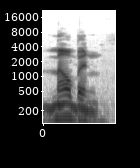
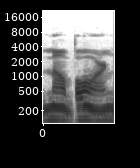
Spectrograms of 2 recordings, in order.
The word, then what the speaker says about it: Melbourne: Australia because it was for sale east of Melbourne, Victoria. If you look on a map, well, here they pronounce it Melbourne. Melbourne, but of course we pronounce it Melbourne, like Melbourne, Florida.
